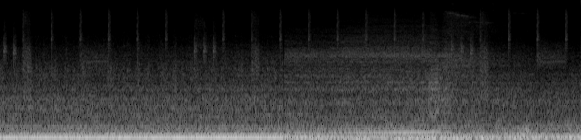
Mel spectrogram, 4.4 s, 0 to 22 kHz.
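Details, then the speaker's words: Blue Evo 8 on the road after the cutting-out issue was fixed: steady, even engine drone with smooth pulls, no stumble; owner says it runs great now, problem resolved. "dude this thing runs so good now well safe to say that issue is definitely resolved"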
